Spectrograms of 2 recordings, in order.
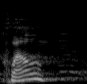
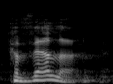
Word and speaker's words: Quelle: I did not pronounce that correctly. What is it? Quelle? Quelle. Ask the expert. That's what we all should do. Quelle.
